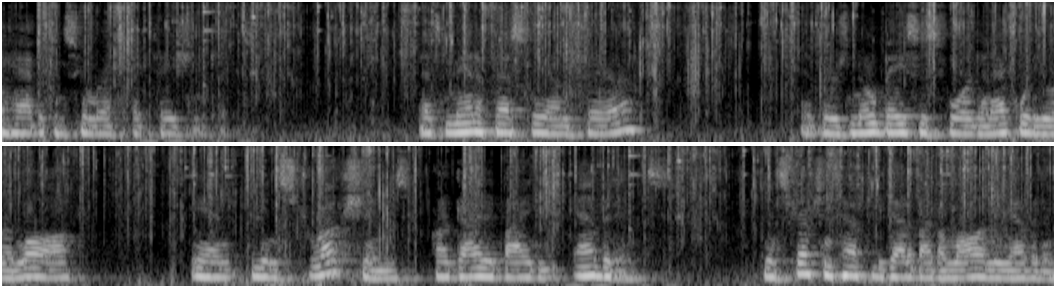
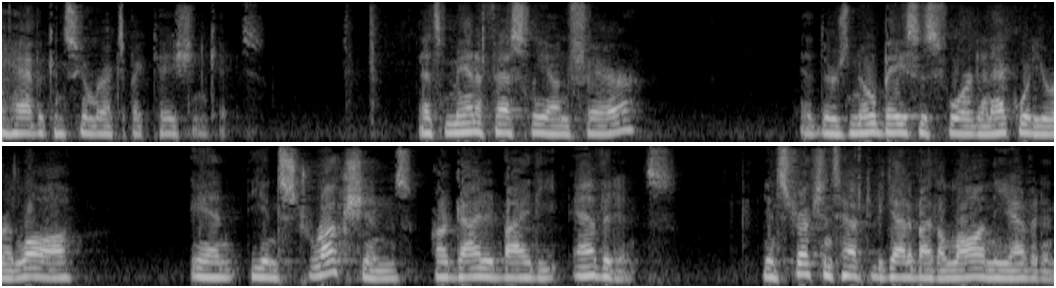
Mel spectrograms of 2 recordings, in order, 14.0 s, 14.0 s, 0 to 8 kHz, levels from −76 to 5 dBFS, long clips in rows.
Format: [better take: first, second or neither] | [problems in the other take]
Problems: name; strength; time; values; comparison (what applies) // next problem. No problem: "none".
second | background sound (Keys jangling); 9 dB below the speech // room echo; dies away in 0.4 s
